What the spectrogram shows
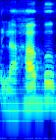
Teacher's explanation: बा का कलकला करें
